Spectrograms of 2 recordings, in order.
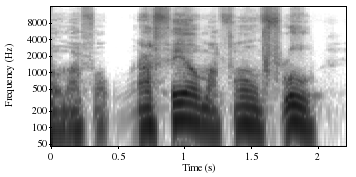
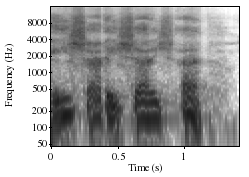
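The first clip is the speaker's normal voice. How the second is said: mock panicked outburst, higher pitch; 5 semitones higher than usual. Retelling how a waitress reacted after a shooting: imitating someone freaking out. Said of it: "she started freaking out".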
